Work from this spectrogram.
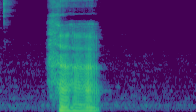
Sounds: Laughter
